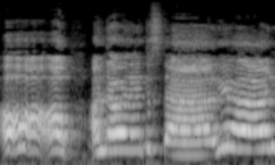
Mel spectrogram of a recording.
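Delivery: very loud, very high, drawn-out belted exclamation. Describing another possible intro, quoting a celebrity line: Keke Palmer impression. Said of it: "a bit like what Keke Palmer did".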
